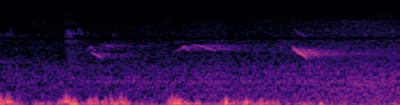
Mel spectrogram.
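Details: Stressed female osprey at her nest calling out while a third, intruding osprey lingers nearby all afternoon; three thin upslurred whistles sound faintly over low rumbling and rustling noise.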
